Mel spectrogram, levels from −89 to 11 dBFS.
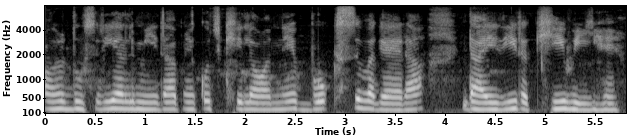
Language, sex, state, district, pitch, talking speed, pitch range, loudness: Hindi, female, Uttar Pradesh, Lucknow, 195 Hz, 125 wpm, 185-205 Hz, -15 LUFS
